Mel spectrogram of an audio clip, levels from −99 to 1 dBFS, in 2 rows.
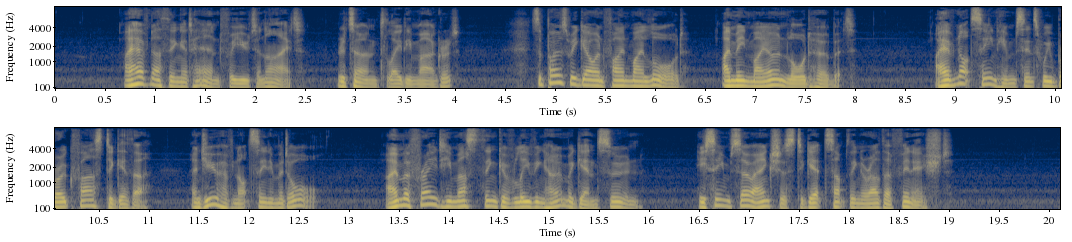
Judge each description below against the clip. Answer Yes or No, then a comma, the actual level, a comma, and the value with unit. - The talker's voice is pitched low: Yes, low, 130 Hz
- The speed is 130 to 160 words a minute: No, average, 190 wpm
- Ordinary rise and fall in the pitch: Yes, average, 4.9 semitones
